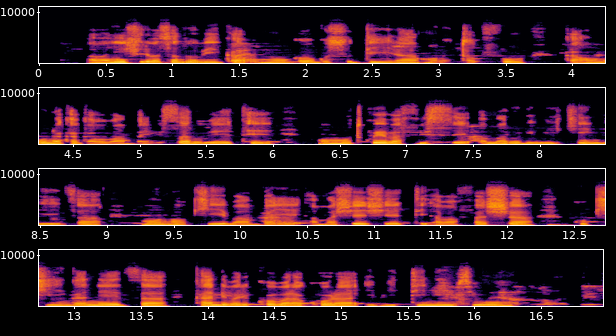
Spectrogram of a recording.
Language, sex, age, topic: Rundi, female, 18-24, education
